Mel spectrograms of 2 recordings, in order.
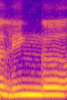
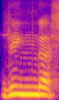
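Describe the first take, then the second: First: The word ends without a linking 'sh' sound. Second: The word ends with a linking 'sh' sound. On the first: The speaker calls it wrong. "तू ना लिंग असं म्हटलं तसं नाही म्हणायचं" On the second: The speaker calls it right. "लिंगश असं"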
